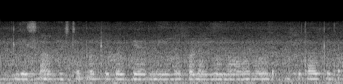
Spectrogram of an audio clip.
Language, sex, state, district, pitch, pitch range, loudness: Kannada, female, Karnataka, Chamarajanagar, 240 Hz, 235-240 Hz, -14 LUFS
